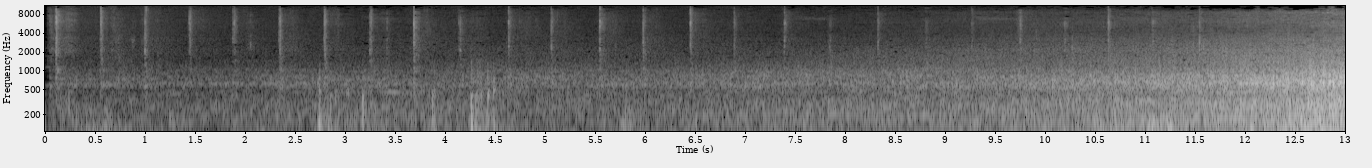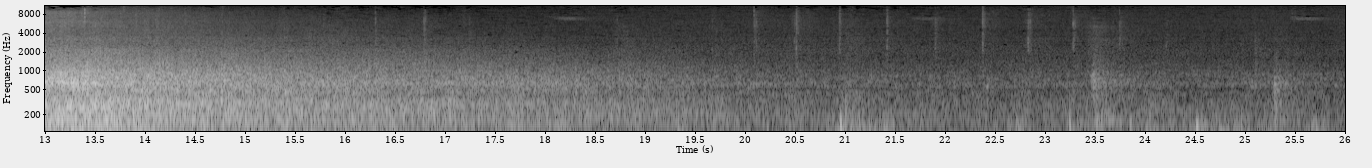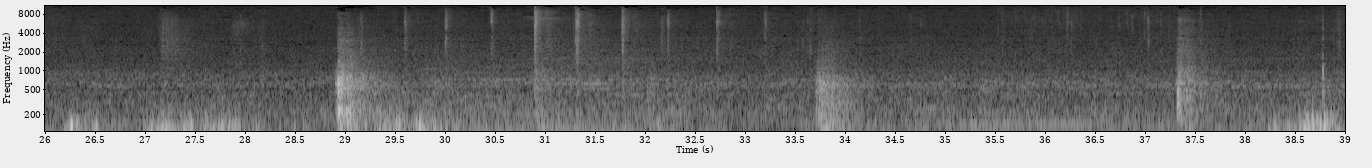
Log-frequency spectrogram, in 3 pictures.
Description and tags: WS 30142 politiestation vlaggemast 02
on the 5th of october 2009 i recorded in leiden, a small town in the netherlands a street with the sound of a rope constantly hitting a flagpole. the noise stops slightly as if it is scared away by the passing car. then it starts again. recorded with my small olympus but with a fairly good sony microphone.
quiet, rope, one, car, street, town, flagpole, small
